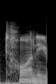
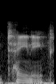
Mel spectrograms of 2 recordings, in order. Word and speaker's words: Taney: But one of these days, I'll track down somebody who'll tell me definitively why we pronounce it Tawny rather than Taney.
